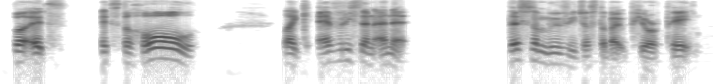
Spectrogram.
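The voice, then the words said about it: Strained, fading voice. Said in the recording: “losing my voice.”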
